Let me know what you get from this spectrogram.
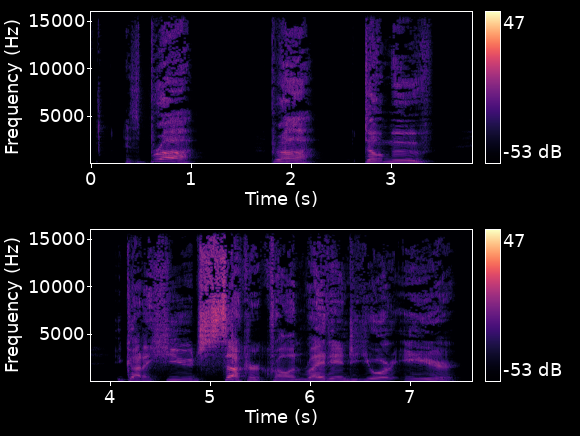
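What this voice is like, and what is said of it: Exaggerated California surfer accent. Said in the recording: “In the most California accent possible... he's really cranking up the surfer talk”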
